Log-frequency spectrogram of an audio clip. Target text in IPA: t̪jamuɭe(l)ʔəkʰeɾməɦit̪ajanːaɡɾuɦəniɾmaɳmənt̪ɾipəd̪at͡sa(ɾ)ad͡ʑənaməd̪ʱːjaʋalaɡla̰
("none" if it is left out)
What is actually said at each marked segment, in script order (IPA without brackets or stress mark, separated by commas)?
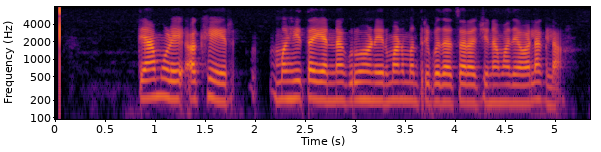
none, ɾ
